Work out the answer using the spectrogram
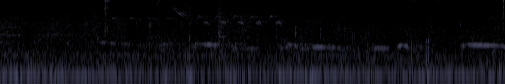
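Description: A bird calling a string of short, mid-pitched notes, about two a second, with a few higher chirps from another bird about two seconds in, over a low steady rumble.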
